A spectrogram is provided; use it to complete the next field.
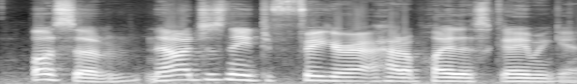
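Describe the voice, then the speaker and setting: Over music in the background, a woman speaks with a fairly low pitch and lively intonation. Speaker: let's play gamer. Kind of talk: casual gameplay commentary.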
